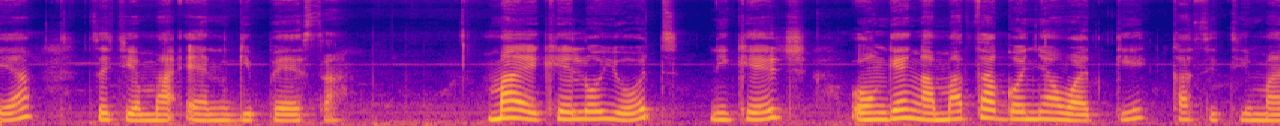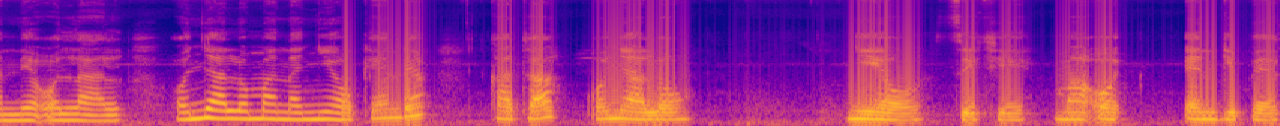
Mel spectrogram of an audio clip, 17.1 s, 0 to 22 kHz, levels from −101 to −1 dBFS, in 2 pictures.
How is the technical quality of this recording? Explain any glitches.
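The recording has one clear glitch in its final stretch. From 10.80 s to the end at 17.07 s, the speech takes on a steady 100 Hz buzz and hurries along about 1.09 times too fast while keeping roughly its normal pitch. This is a block size mismatch (truncated): one stage hands over longer blocks than the next accepts, so each block's tail is discarded, shortening the audio and leaving a regular seam a hundred times per second.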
